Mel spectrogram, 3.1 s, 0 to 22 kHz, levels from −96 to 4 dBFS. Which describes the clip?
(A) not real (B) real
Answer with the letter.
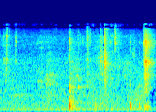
B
